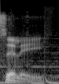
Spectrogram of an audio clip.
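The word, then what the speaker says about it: Scilly: divided by an ocean isle of silly pronounced silly and netherlands are not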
